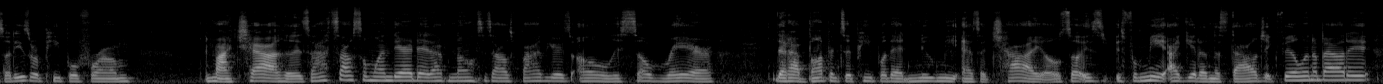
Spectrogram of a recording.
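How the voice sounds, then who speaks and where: A woman in her early forties talks to camera in a loose, reflective way, full of "like" and "um." Her voice sits fairly low. When she acts out what someone thinks, she jumps sharply up in pitch. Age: 40s. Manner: frequent "like" and "um" fillers. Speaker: vlogger. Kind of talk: casual reflective monologue.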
